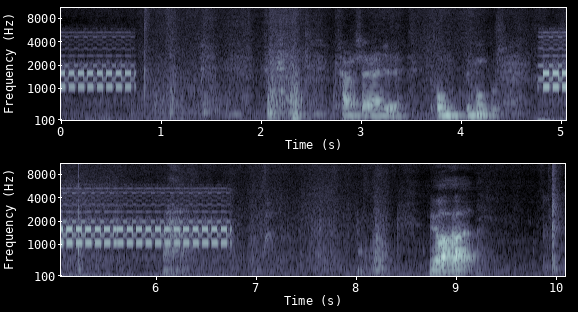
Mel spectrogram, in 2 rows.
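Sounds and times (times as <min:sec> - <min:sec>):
phone ringing two-tone warble: 0:00.0 - 0:00.8, 0:04.8 - 0:06.8.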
